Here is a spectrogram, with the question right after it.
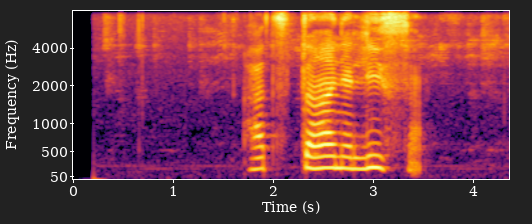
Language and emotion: Russian, angry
